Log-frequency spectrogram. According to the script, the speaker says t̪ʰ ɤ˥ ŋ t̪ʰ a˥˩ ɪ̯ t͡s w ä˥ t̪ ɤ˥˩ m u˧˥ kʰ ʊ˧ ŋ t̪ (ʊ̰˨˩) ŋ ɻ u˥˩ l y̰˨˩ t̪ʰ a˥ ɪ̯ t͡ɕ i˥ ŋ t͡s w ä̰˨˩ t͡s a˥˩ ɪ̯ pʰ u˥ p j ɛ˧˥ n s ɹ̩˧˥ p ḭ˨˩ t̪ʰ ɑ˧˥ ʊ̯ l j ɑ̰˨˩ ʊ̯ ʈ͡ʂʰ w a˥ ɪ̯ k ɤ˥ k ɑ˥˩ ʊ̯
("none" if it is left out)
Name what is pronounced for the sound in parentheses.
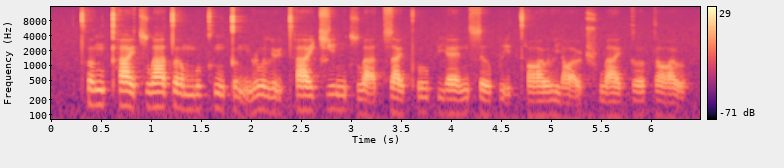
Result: ʊ̰˨˩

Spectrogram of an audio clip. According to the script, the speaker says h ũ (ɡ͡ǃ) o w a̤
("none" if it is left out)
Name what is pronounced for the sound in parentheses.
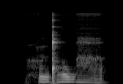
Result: ɡ͡ǃ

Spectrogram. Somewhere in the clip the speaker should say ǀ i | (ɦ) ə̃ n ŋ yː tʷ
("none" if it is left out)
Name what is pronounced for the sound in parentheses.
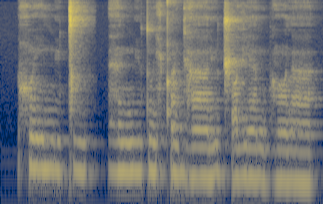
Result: ɦ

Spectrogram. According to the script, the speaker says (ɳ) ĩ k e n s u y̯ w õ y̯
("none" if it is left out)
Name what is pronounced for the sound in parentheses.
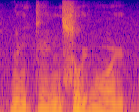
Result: ɳ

